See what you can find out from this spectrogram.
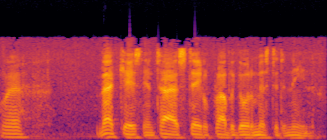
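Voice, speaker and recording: A man playing a formal, guarded attorney in a 1950s radio drama, measured and hesitant. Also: a bass voice. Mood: reluctant. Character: guarded, formal male attorney, reluctant to talk. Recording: muffled old radio recording, faint noise.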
